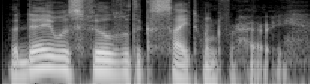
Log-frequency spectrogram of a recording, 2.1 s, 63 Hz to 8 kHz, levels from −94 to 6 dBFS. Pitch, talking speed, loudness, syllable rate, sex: 115 Hz, 230 wpm, -17 LUFS, 7.1 syllables/s, male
